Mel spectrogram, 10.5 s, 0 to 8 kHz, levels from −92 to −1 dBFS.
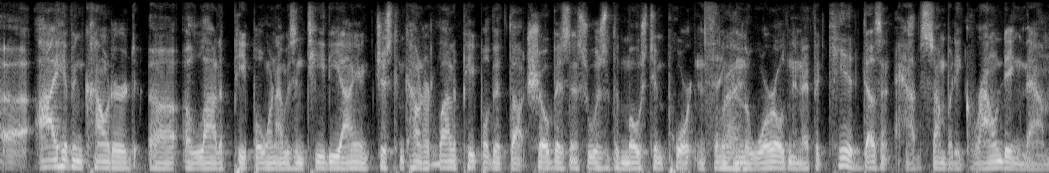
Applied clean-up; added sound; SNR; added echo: none; none; none; none.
